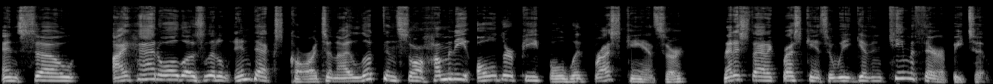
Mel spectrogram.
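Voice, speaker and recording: An older man from Brooklyn, telling stories about his career in a warm, reflective way as an interview guest. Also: high-pitched, animated, moderate pace. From Brooklyn, New York. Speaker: guest oncologist. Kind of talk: storytelling in an interview.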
